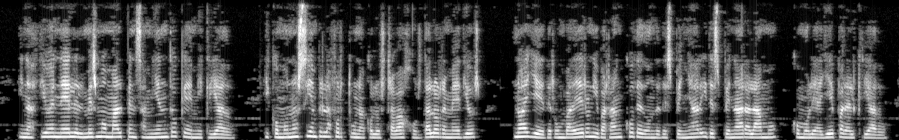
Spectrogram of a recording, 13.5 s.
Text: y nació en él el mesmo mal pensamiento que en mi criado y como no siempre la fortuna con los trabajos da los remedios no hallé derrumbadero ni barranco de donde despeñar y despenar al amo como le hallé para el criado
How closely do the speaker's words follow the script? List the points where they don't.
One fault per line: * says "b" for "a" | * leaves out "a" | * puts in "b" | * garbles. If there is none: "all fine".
all fine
